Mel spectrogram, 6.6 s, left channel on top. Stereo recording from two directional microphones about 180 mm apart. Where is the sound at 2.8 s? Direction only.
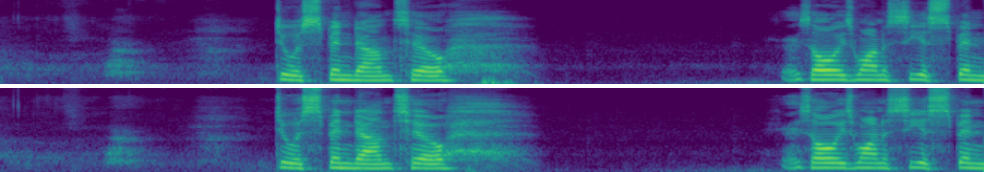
25° left (ahead or behind).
